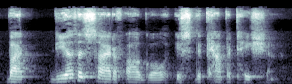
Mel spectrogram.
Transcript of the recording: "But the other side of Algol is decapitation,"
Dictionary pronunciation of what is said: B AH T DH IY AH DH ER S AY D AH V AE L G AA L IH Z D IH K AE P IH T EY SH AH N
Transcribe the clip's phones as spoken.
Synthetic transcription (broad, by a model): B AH T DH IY AH DH ER S AY D AH V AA G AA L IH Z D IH K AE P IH T EY SH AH N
